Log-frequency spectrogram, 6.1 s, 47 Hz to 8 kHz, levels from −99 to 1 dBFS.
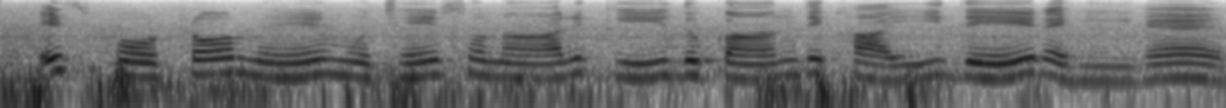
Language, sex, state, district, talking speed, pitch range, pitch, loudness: Hindi, female, Madhya Pradesh, Katni, 105 wpm, 195-225 Hz, 205 Hz, -19 LUFS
